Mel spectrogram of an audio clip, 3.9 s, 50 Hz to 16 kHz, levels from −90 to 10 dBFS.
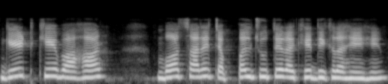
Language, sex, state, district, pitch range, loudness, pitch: Hindi, female, Uttar Pradesh, Etah, 245-295 Hz, -12 LUFS, 275 Hz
